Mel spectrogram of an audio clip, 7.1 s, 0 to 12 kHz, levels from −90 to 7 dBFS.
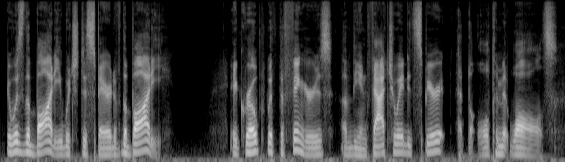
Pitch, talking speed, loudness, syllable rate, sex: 110 Hz, 180 wpm, -22 LUFS, 5.9 syllables/s, male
